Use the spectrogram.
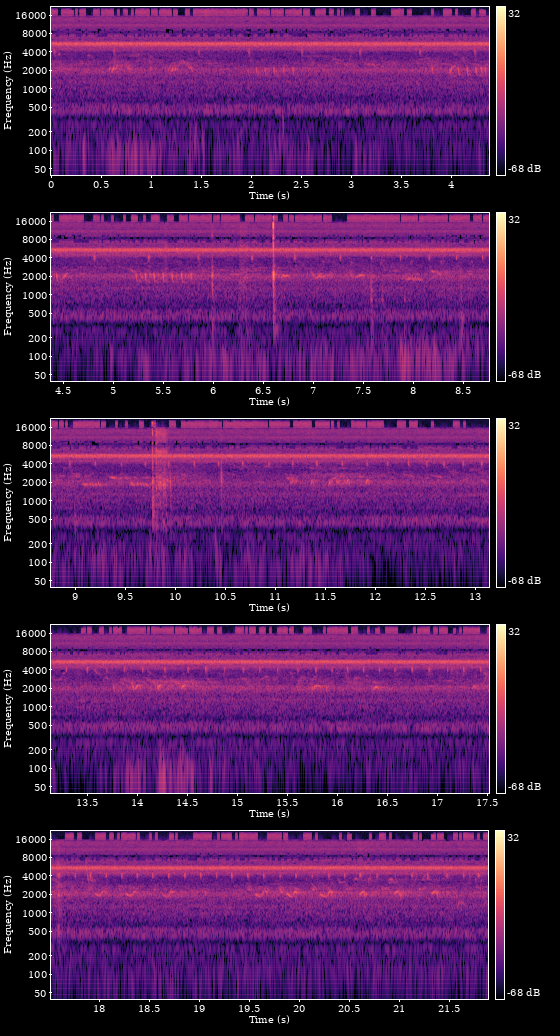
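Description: Honeybees hum in a low, steady drone as they are gently dropped into a hive box outdoors, joined by faint insect chirring, with a few louder swells and no talk.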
